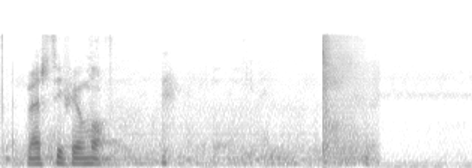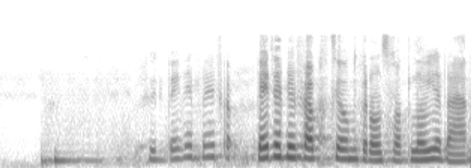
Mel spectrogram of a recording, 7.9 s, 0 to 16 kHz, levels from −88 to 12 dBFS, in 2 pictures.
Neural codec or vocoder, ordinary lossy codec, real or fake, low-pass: codec, 16 kHz, 1 kbps, FreqCodec, larger model; none; fake; 7.2 kHz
